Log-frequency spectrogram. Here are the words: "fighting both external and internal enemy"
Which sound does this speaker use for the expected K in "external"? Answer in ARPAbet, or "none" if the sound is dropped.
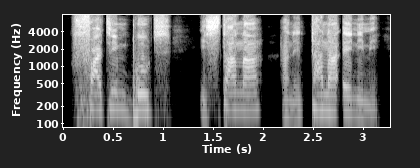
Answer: none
